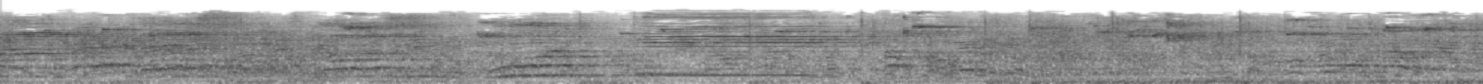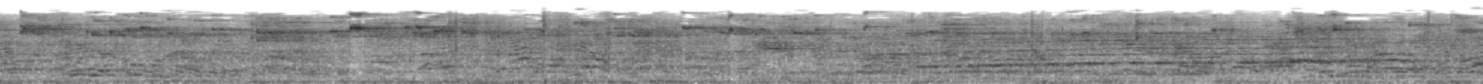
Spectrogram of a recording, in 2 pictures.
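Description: Basketballs bouncing on a wooden gym floor amid the overlapping voices of many players, echoing in a large sports hall.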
